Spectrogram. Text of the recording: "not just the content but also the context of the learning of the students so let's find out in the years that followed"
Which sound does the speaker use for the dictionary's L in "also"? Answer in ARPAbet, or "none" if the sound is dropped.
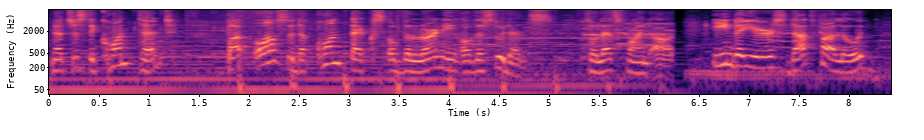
L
